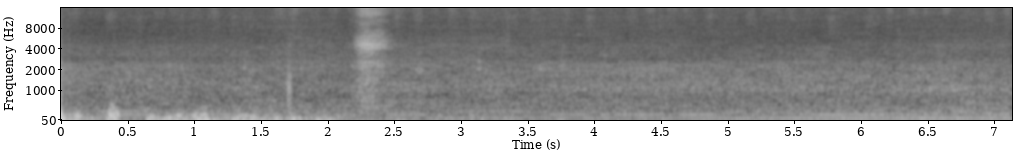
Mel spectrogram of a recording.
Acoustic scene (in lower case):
residential area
